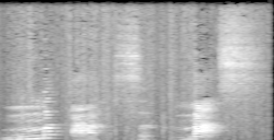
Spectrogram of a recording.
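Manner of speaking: M-A-S sound by sound, then "mas" as one syllable; sounding out and blending. Shown as a demonstration. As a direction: stretch the m, pause between sounds in "m-a-s", then say "mas". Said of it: "blend the syllables together".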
